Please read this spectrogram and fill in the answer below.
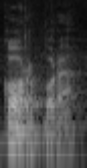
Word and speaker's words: corpora: penúltima continuamos corpora vale la penúltima es corta por lo tanto corpora coepis de acuerdo esto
